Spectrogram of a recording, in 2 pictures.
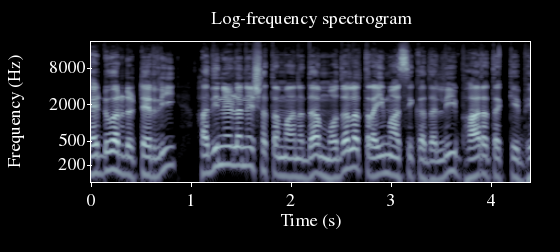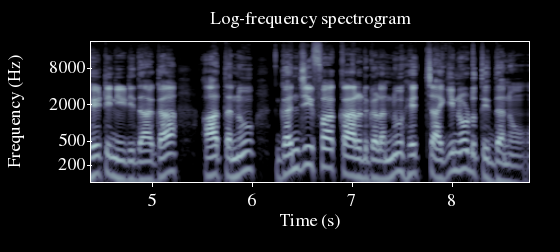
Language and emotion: Kannada, neutral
